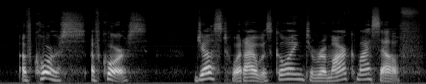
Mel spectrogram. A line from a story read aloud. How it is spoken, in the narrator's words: The Dormouse shook its head impatiently and said, without opening its eyes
